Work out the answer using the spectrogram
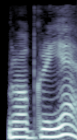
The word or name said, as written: robbe grillet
